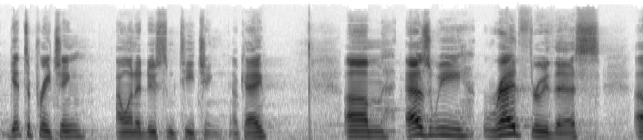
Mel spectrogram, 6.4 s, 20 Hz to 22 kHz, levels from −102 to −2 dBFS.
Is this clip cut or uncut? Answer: uncut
